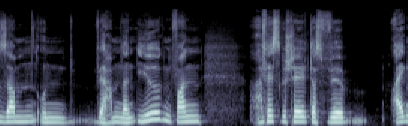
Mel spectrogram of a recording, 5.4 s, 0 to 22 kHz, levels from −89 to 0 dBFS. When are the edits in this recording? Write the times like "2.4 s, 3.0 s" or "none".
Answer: 3.5 s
